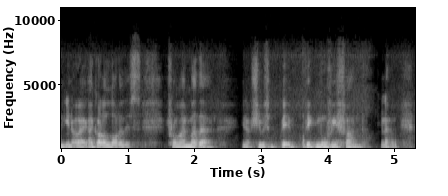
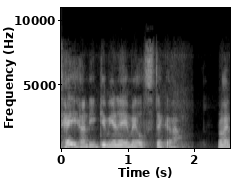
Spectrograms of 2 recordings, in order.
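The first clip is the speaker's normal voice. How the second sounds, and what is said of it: Put-on American accent. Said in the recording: “she had an American accent”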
